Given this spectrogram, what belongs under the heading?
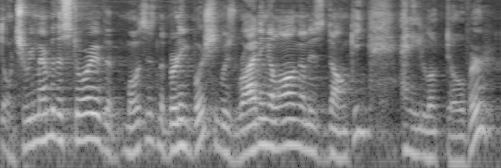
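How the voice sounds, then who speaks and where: Higher-voiced man, ventriloquist's straight man. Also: animated, quick pace. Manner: patient, explanatory straight-man questioning. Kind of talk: conversational stage comedy routine.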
